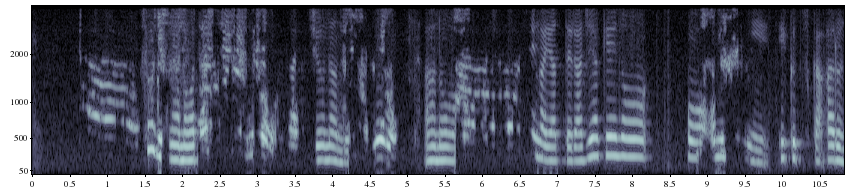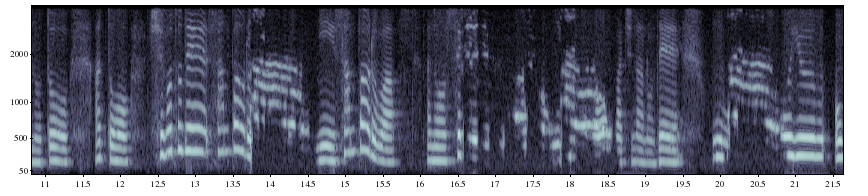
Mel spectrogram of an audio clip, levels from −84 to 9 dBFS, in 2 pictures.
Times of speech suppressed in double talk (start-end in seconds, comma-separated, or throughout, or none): 1.44-9.59, 13.78-20.90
